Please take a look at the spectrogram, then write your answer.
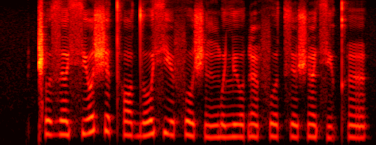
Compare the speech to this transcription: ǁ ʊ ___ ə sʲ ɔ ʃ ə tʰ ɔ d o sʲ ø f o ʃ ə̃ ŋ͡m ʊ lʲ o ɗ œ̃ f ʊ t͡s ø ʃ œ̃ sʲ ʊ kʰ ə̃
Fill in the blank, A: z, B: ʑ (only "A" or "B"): A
